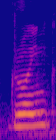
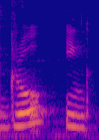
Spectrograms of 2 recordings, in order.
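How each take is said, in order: First: Said in the usual way. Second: "ग्रोइंग" broken in two, a gap before the final इंग; split into syllables. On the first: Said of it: "जैसे ग्रोइंग दो syllable है". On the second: Shown as a demonstration. Teacher showing learners two syllables, "ग्रोइंग" said in two separate parts. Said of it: "दो syllable है".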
